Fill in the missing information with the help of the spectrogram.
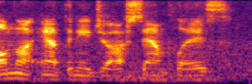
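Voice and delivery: ordinary delivery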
